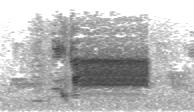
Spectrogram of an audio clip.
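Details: A male Red-winged Blackbird gives its spring territorial display song in northeastern US wetland habitat during the breeding season: a couple of quick, sharp introductory notes, then a long, harsh, buzzy trill lasting nearly a second.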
